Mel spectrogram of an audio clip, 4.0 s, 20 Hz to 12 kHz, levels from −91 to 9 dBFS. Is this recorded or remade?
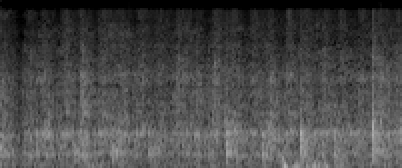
remade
